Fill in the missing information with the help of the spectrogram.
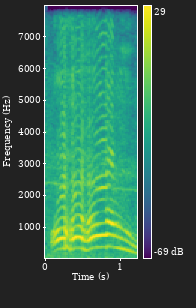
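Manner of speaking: loud, slow gleeful ho-ho; gleeful laugh. Real, not acted. Gamer delighted by a weapon, slow loud gleeful laugh. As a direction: cackle with delight.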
